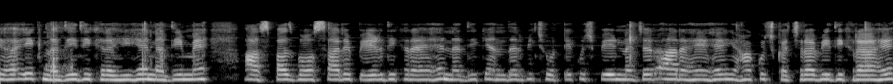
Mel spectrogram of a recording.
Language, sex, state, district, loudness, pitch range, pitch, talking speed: Hindi, female, Chhattisgarh, Rajnandgaon, -19 LUFS, 220-235 Hz, 225 Hz, 220 wpm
